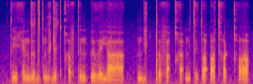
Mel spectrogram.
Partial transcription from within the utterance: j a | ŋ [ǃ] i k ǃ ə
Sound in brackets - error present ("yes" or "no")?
yes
